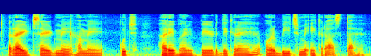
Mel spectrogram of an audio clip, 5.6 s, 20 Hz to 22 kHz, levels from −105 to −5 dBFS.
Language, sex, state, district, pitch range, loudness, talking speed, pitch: Hindi, male, Gujarat, Valsad, 100-110 Hz, -20 LUFS, 185 wpm, 105 Hz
